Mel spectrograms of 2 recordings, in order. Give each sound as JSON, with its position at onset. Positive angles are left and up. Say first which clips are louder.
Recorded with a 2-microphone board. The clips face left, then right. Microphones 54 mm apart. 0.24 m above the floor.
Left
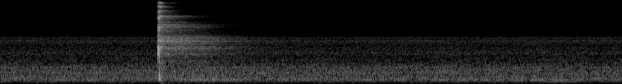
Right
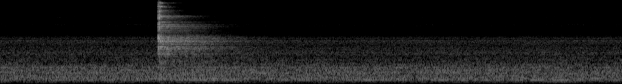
{"t": 1.6, "sound": "breaking glass", "louder": "left 5 dB", "side_deg": 60, "distance_m": 1.1}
